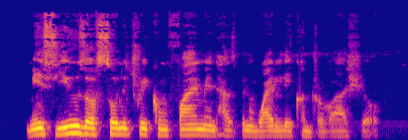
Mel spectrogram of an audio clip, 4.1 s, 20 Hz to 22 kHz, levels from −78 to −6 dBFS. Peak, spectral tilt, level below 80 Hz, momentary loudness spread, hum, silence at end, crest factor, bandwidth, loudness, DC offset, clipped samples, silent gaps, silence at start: -2 dBFS; -5 dB/octave; -60 dBFS; 17 LU; none; 0.3 s; 16 dB; 16.5 kHz; -17 LUFS; under 0.1%; under 0.1%; none; 0.25 s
